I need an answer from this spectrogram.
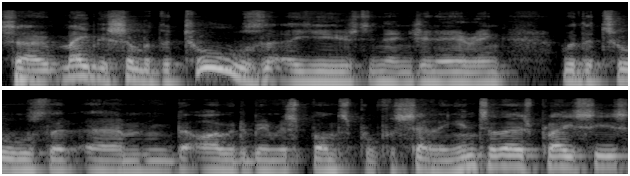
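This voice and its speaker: A man talks at a very fast pace with a Midlands accent. His intonation stays fairly even. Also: medium pitch for a man. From Birmingham, English Midlands. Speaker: business consultant and coach. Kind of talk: online lecture. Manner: frequent fillers, conversational.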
